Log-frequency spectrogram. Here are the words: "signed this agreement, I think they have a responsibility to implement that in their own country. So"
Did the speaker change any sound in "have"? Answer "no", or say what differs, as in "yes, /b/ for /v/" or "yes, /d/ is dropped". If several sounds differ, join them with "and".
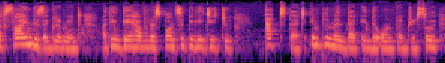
no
